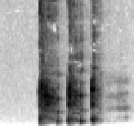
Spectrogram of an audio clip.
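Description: Three quick, rough coughs follow one another closely, the last trailing off into a faint breathy tail, close to the microphone with silence around them and no talk.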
